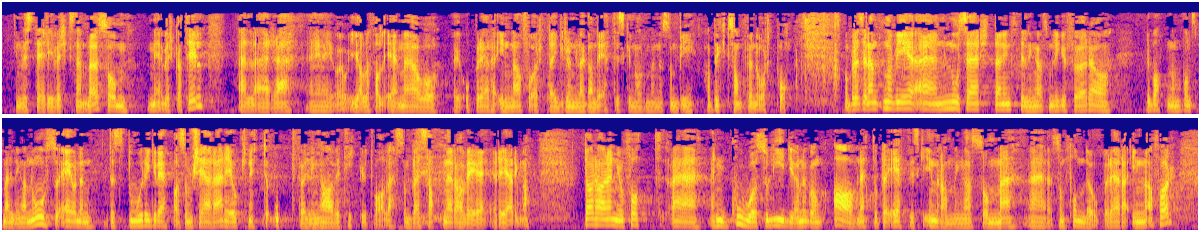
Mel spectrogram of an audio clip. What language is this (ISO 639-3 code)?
nno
